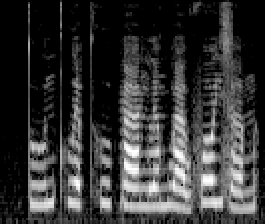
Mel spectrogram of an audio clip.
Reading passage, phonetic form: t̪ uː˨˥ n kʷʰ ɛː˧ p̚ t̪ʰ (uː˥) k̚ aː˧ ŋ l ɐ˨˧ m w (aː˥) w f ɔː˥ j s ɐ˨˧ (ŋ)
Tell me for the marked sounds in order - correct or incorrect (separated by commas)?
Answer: incorrect, incorrect, incorrect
